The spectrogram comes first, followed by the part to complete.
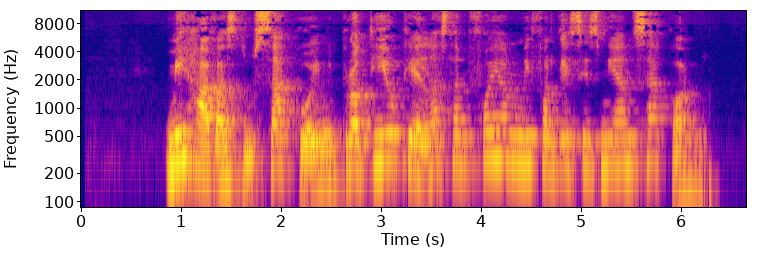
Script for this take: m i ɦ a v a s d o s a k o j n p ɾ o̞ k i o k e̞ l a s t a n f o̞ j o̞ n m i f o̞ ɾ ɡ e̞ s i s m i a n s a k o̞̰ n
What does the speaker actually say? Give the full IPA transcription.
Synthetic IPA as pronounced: m i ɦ a v a s d u s a k o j n p ɾ o̞ t i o k e̞ l a s t a n f o̞ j o̞ n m i f o̞ ɾ ɡ e̞ s i s m i a n s a k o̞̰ n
